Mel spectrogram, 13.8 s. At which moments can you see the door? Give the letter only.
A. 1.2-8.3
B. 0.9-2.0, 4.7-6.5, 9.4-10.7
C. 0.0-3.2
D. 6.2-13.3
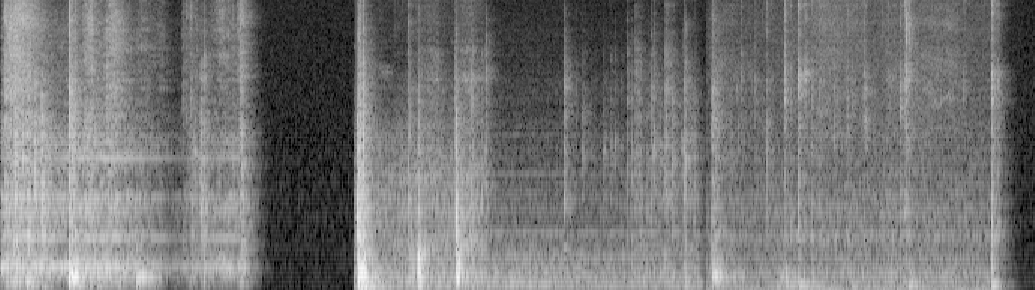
B.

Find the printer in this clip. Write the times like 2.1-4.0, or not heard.
0.0-3.2.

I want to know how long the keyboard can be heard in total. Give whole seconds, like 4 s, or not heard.
7 s.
